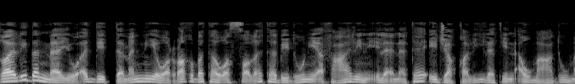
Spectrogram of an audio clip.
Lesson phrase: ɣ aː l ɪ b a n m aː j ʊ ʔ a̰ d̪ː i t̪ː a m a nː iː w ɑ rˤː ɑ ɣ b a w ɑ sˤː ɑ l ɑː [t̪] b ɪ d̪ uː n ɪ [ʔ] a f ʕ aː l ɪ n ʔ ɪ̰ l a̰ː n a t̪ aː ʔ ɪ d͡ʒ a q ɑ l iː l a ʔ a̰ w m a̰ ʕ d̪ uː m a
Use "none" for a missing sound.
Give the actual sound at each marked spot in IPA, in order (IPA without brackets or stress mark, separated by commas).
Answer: t̪, ʔ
